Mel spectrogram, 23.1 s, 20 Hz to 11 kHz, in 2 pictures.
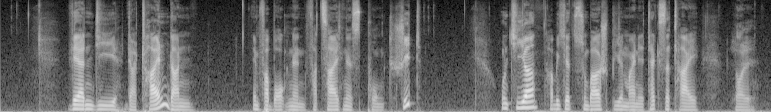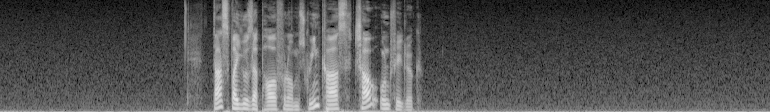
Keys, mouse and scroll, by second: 0.1 click, 3.7 click, 6.2 click, 9.8 click.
